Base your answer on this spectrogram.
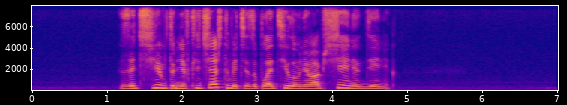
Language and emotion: Russian, angry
